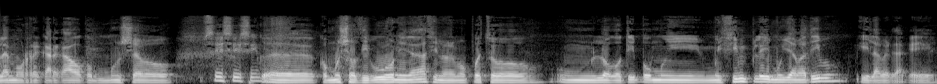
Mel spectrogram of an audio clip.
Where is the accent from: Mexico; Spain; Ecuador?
Spain; Benaocaz, Andalusia; esto es lo que puede ofrecer mi pueblo, esto es lo que puede ofrecer Benaocá.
